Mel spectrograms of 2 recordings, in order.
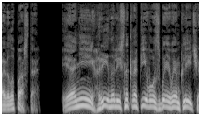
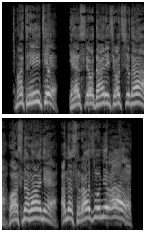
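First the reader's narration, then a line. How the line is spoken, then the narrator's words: Shouted. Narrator (Russian): кричал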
